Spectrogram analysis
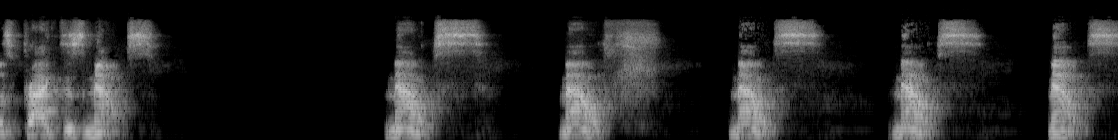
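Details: Adult speech therapist, imitated; lateral lisp.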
